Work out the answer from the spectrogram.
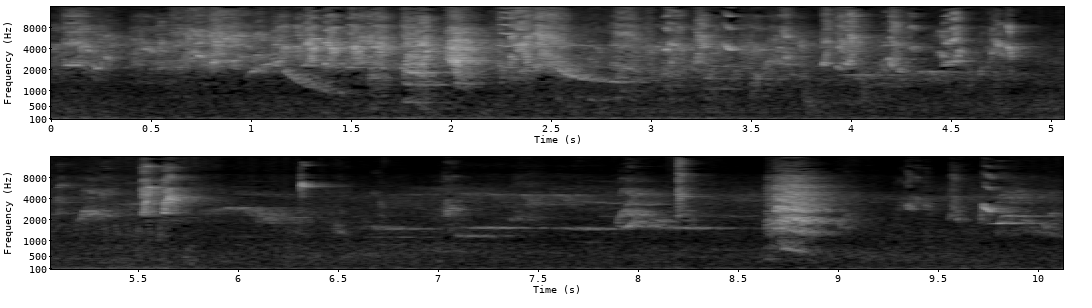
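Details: Green personata lovebirds pairing and nest building in a colony: rapid burst of shrill chattering at first, thinning to scattered sharp chirps and a few thin whistled notes, then one loud squawk near the end.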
